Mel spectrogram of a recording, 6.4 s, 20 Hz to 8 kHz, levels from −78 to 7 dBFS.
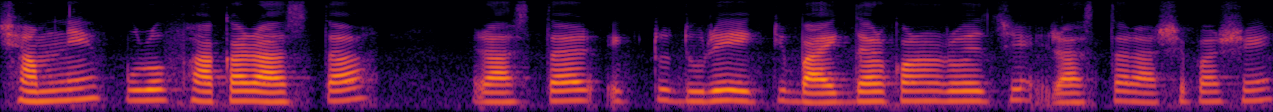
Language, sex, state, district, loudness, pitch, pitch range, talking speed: Bengali, female, Odisha, Malkangiri, -20 LUFS, 225 Hz, 215-235 Hz, 130 wpm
